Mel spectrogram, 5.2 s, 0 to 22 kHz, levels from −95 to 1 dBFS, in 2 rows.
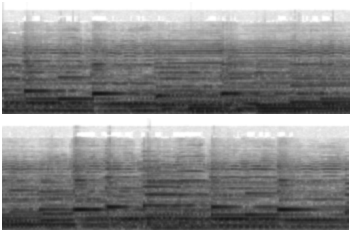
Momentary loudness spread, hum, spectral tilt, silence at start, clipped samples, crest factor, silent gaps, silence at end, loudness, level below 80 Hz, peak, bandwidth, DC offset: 2 LU; none; -7 dB/octave; 0 s; under 0.1%; 10 dB; none; 0 s; -10 LUFS; -36 dBFS; 0 dBFS; 10.5 kHz; under 0.1%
